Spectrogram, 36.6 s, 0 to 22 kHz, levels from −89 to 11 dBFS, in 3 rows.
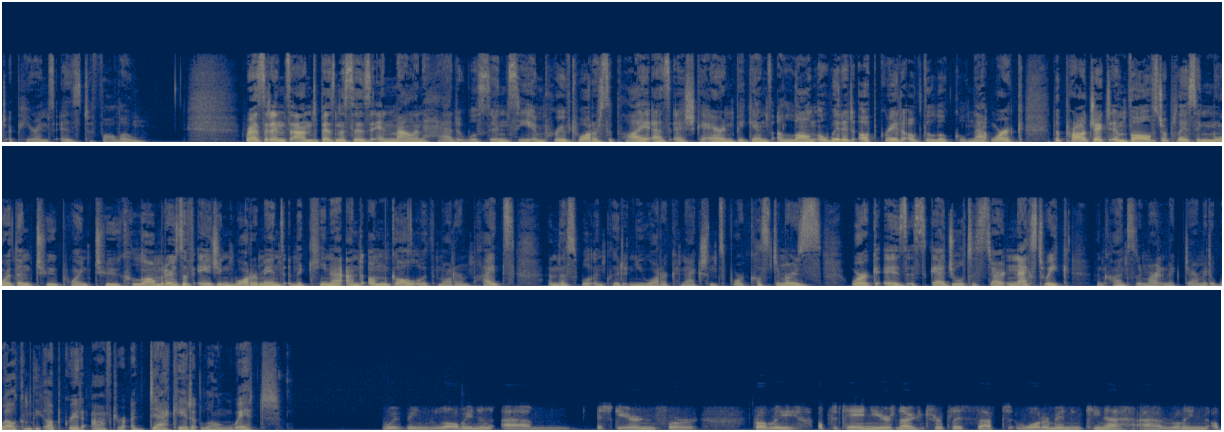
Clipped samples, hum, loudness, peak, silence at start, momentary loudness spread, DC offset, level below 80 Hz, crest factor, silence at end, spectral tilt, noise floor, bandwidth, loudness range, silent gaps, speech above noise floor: under 0.1%; none; -29 LUFS; -8 dBFS; 0 s; 11 LU; under 0.1%; -60 dBFS; 22 dB; 0 s; -5 dB/octave; -67 dBFS; 14 kHz; 8 LU; none; 38 dB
